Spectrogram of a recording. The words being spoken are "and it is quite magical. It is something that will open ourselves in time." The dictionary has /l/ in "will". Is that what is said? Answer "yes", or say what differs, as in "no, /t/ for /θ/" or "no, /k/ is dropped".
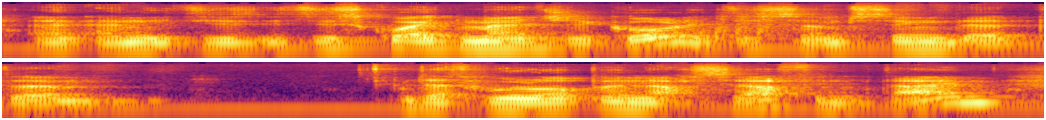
yes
